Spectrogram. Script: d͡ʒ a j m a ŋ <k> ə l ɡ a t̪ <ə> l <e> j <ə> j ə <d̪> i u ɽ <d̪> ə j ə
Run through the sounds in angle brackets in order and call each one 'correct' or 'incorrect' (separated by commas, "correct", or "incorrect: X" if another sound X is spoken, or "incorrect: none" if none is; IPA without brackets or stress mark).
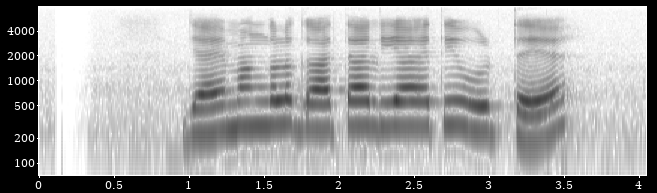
incorrect: ɡ, incorrect: a, incorrect: i, incorrect: a, incorrect: t̪, incorrect: t̪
